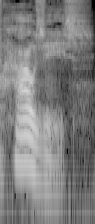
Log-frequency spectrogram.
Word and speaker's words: house: A row of houses. Quý vị nghe lại. A house. A row of houses. Một dãy nhà. Với số nhiều, houses, phát âm với âm ears. To house, phát âm với âm z, là cho tạm trú hay là cấp nhà cửa.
